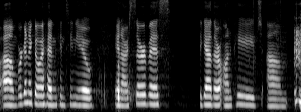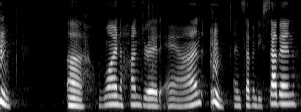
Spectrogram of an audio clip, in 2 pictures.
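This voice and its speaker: A woman leads a synagogue service in a fairly high voice. She takes her time, speaking in a measured and deliberate way. The sound carries a long reverb from a large hall. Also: fairly bright tone, smooth. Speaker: cantor leading a synagogue service. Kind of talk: leading congregational prayer. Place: synagogue sanctuary.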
